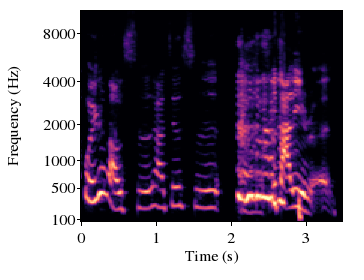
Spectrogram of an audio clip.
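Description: A young Malaysian woman co-hosts a relaxed podcast chat, her voice rising and falling in animated swings. She laughs often and sits slightly high in pitch. The recording is dry and close. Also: a little slow, no echo. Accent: Hokkien-tinged Malaysian Mandarin. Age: young adult. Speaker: podcast co-host. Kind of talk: casual chat.

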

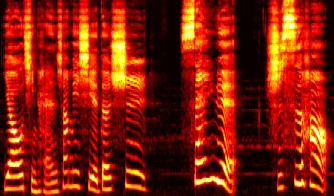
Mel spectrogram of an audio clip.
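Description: Woman telling a kids' story, super animated, slow and drawn out, soft music behind. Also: a little high. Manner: animated, talks directly to children. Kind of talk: children's story reading.

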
